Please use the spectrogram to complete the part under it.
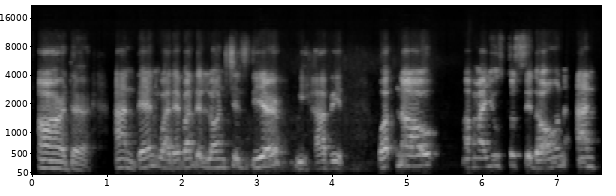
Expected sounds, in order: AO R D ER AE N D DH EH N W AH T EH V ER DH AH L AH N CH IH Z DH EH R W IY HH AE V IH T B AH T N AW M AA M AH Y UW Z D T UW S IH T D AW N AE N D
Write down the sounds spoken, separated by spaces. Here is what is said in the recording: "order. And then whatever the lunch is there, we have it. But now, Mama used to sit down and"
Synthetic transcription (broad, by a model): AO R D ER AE N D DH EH N W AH T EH V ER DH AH L AH N CH IH Z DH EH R W IY HH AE V IH T B AH T N AW M AA M AH Y UW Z T UW S IH T D AW N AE N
